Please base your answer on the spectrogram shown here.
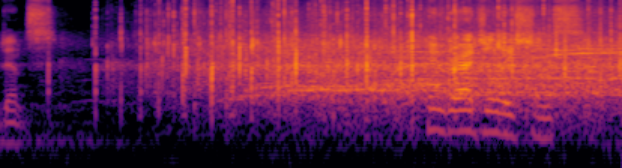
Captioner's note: audience applauding and cheering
